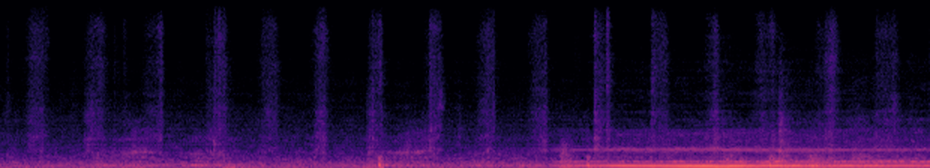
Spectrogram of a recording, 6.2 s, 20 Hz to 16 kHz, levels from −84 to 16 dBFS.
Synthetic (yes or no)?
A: yes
